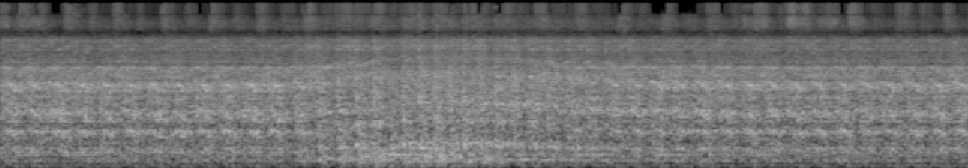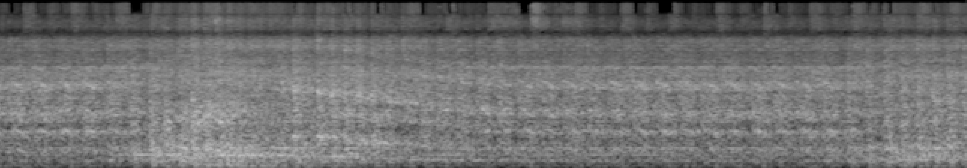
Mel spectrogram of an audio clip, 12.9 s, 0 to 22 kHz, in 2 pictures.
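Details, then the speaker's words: John Deere 450C bulldozer diesel, reassembled, in neutral with a little throttle, air in lines suspected: starter churns steadily over ten seconds, never fires; crank no start, fuel pump gets no power. "All right, something is not right. I'm gonna check for power going to the fuel pump quick, make sure that that's working."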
